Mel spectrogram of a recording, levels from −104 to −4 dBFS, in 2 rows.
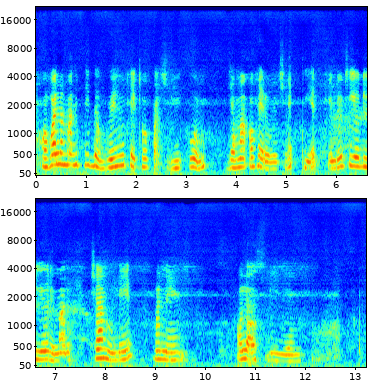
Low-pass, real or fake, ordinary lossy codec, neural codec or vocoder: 19.8 kHz; fake; none; codec, 44.1 kHz, 2.6 kbps, DAC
